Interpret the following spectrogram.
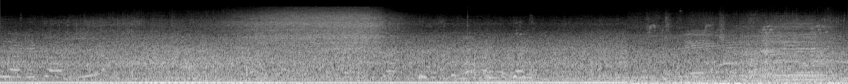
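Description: Outdoor promenade ambience: a steady low rumble that cuts off suddenly about six seconds in, a rushing swell around three seconds, and passers-by talking, louder near the end.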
